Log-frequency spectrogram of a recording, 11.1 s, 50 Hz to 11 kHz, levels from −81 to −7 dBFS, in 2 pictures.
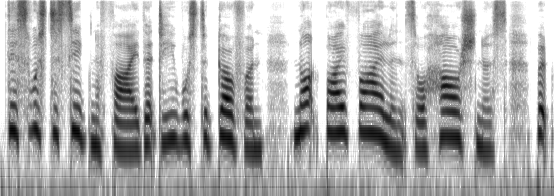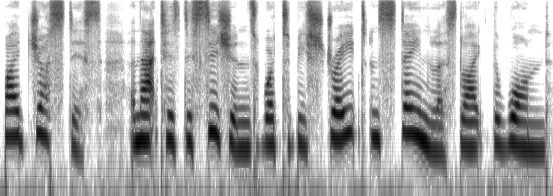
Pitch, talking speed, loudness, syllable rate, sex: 225 Hz, 165 wpm, -18 LUFS, 4.2 syllables/s, female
